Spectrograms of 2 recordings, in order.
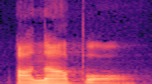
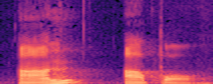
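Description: First: The two words are linked together. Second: The two words are said separately. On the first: "つなげて" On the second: "区切って連続していってみましょう"

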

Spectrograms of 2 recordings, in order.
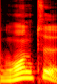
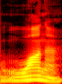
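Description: First: The t after the n is pronounced. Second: The t after the n is dropped.

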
